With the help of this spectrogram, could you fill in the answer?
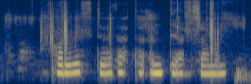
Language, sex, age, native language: Icelandic, other, 12, Icelandic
